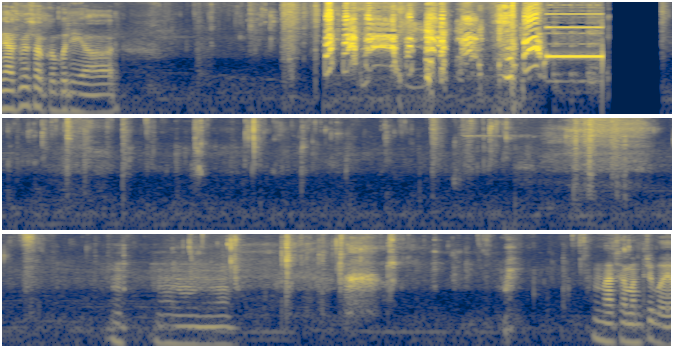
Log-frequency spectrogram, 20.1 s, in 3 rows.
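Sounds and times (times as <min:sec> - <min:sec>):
close chewing: 0:06.6 - 0:19.6
person humming: 0:14.5 - 0:15.8.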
